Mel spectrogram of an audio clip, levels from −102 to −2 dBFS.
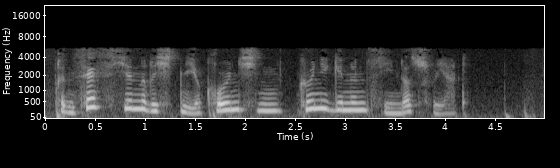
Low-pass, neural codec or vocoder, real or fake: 5.4 kHz; none; real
